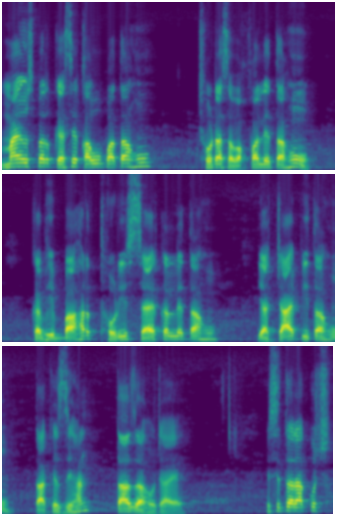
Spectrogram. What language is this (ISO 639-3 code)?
urd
